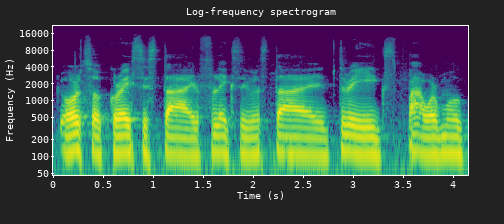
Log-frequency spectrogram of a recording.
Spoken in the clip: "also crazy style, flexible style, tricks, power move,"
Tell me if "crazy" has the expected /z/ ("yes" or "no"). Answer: no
